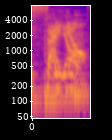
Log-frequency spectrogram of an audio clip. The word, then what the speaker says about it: Saiyan: tu perdras, prince des Saiyans. Ça se prononce Saiyan.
